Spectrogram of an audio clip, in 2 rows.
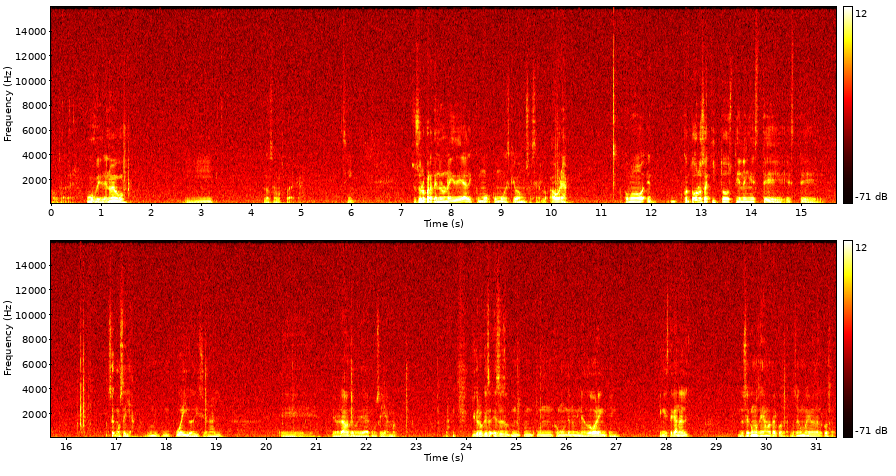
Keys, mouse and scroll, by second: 0.2 right click, 1.4 v, 3.3 click, 4.2 right click, 5.2 click, 10.2 alt+Tab, 16.5 alt+Tab, 19.0-20.4 shift+middle drag, 20.7 shift+scroll up 2, 21.2 scroll down 2, 21.8 shift+middle click, 22.4 shift+scroll down 2, 22.9 shift+middle click, 25.3 ctrl+r, 26.0 click, 28.3 click, 28.8-29.1 scroll up 1, 29.8 right click, 30.9 shift+right click.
